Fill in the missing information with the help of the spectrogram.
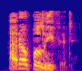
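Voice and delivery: high, loud, incredulous outburst; astonished disbelief. A narrator's reading. Keating hears Toohey's news, loudly incredulous. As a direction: burst out in disbelief. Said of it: "He added".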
